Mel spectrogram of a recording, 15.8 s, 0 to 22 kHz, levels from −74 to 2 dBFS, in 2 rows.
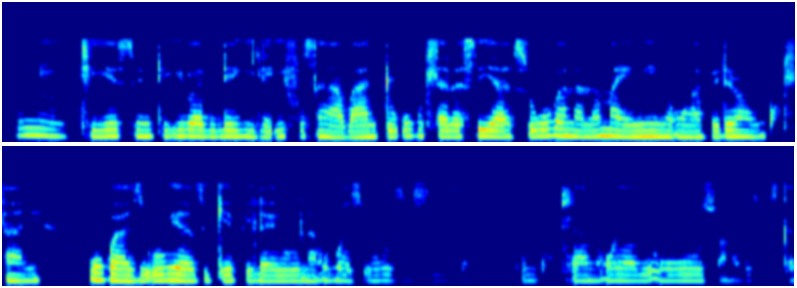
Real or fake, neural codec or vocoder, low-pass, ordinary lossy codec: real; none; 7.2 kHz; AAC, 48 kbps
